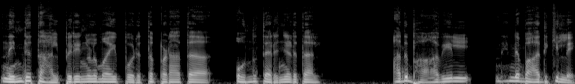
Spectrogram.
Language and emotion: Malayalam, fearful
